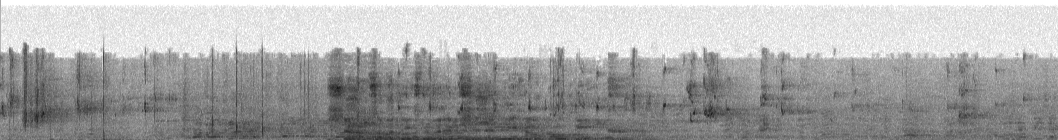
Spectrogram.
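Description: A ball thuds as players kick it.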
